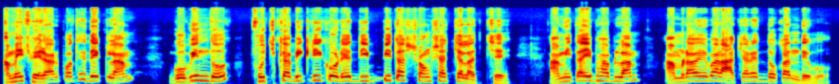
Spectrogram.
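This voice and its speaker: A man's voice: fairly high pitch, moderate pace, no echo, studio quality, natural voice. A man voicing a humble, hard-pressed village farmer in a cartoon, plain and earnest.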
